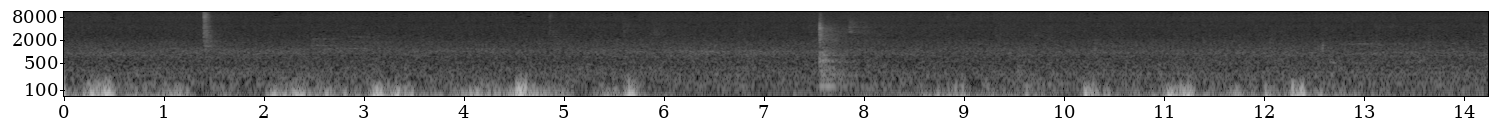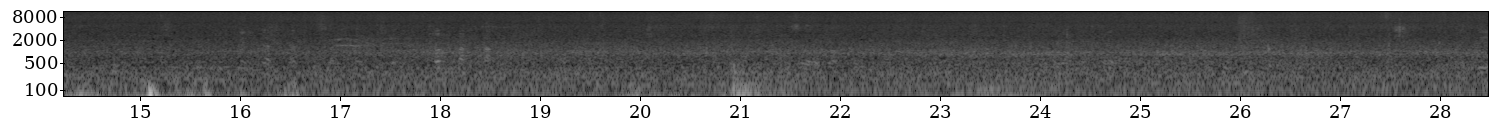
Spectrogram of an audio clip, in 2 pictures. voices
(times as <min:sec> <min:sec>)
0:16.0 0:19.0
